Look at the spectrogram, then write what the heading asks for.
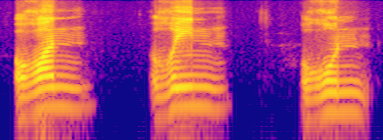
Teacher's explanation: غین بھی حروف مستعلیہ میں سے ہے، اسے بھی پر پڑھا جاتا ہے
